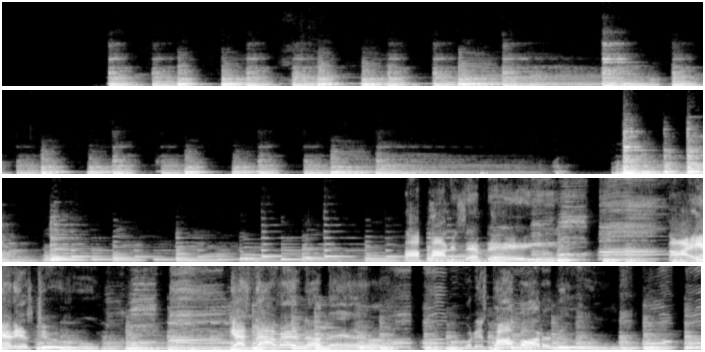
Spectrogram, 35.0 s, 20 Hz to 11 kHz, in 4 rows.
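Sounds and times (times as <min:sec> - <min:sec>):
blues piano chords: 0:01.3 - 0:35.0.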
